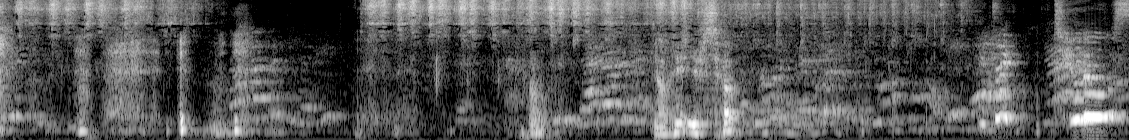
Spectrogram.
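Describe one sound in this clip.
A toy maraca rattles as it is shaken quickly.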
